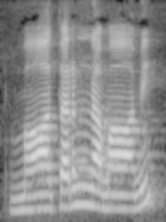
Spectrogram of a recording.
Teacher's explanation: ద విసర్గ changes to రేప · the Visarga changes to Repha. Namami, Matarnamami because of Sandhi.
